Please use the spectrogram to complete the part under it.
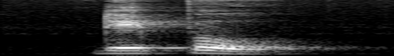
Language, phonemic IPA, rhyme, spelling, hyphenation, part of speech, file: Dutch, /deːˈpoː/, -oː, depot, de‧pot, noun, Nl-depot.ogg
- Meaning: a depot, a storage facility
